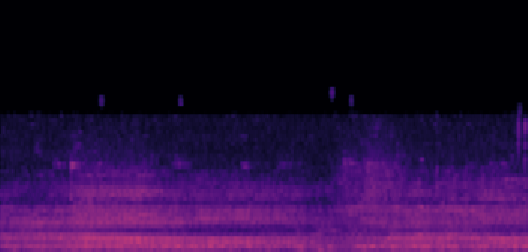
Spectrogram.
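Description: A man chants a prayer through loudspeakers in a large echoing hall.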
